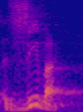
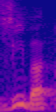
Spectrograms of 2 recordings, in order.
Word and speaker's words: Ziba: In Hebrew, the letter for B, Beit, can be pronounced with a V. So the B, it's Ziba, could be Ziva. So Ziba and Ziva are the same name.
